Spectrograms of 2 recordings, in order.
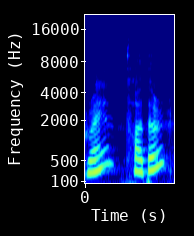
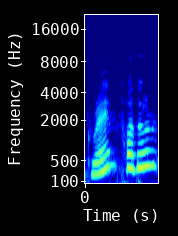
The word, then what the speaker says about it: grandfather: I visit my grandfather on Wednesday. I visit my grandfather on Wednesday.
